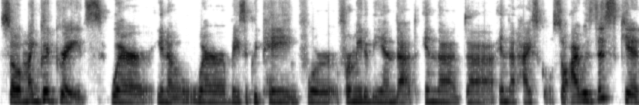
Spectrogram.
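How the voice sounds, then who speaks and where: A woman with a Mexican accent at a fairly slow pace, with hardly any pauses. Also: fairly low pitch for a woman, ordinary pitch variation. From northern Mexico. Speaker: entrepreneur. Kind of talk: interview.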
